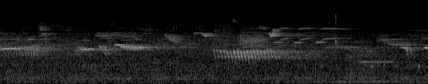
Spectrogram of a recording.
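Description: Birds chirping: many short chirps and whistled calls, some gliding up or down in pitch.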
